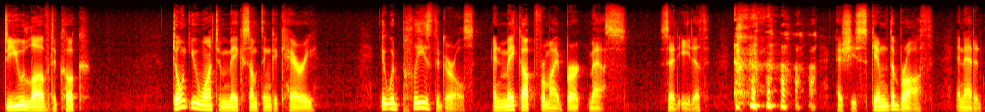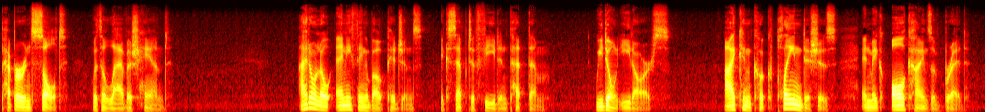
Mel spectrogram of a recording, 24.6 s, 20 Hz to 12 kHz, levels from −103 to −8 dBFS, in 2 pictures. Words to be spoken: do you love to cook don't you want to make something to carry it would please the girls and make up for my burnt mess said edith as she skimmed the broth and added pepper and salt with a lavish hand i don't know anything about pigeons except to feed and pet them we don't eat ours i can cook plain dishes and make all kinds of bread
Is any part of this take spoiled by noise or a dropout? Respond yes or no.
yes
